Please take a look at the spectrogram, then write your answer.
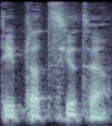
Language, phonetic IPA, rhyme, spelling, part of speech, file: German, [deplaˈt͡siːɐ̯tɐ], -iːɐ̯tɐ, deplatzierter, adjective, De-deplatzierter.ogg
- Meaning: inflection of deplatziert: 1. strong/mixed nominative masculine singular 2. strong genitive/dative feminine singular 3. strong genitive plural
